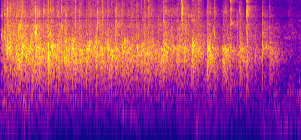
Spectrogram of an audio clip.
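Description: A festival audience at the Pakistan Literature Festival inauguration in Houston breaks into sustained, dense applause as a speaker is welcomed to the stage. The clapping fills the room steadily, then thins slightly toward the end.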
